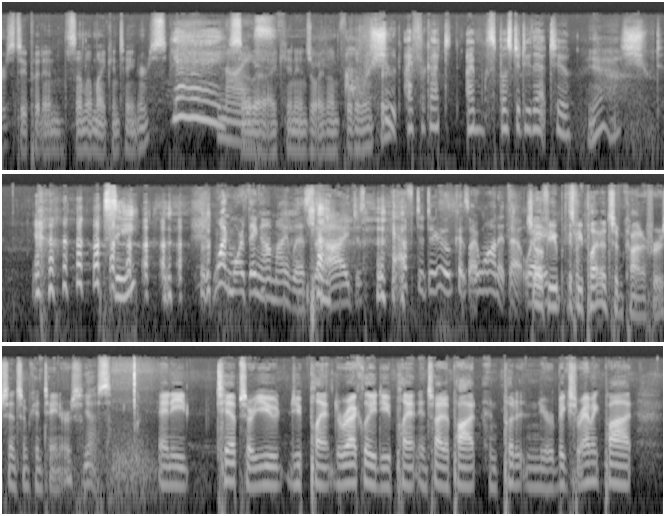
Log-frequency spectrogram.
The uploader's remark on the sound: Plant Experts Live at Prairie Gardens.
